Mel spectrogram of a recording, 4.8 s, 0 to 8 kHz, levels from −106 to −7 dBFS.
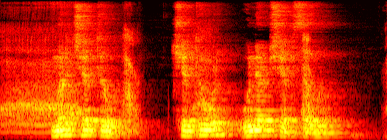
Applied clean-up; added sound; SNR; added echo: none; Growling; 14 dB; reverberation time 0.8 s.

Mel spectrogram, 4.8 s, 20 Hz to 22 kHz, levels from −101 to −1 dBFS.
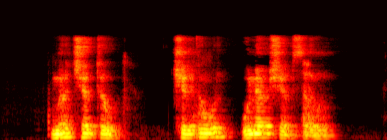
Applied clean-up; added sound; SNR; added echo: neural mask model DeepFilterNet 3.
